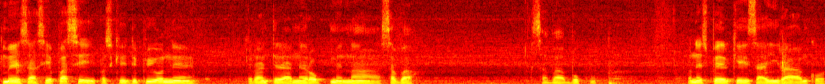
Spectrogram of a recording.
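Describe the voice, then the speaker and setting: Amid noticeable background noise, a man speaks at a moderate pace with monotone, flat intonation and long, frequent pauses. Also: medium pitch for a man. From Guinea. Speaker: asylum seeker. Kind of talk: interview. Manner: halting.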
